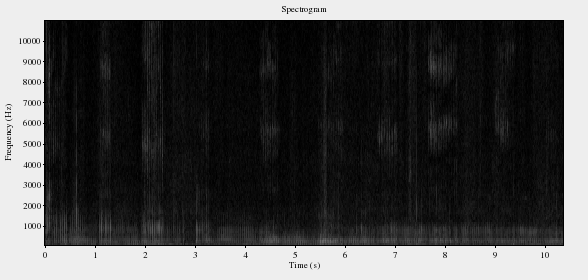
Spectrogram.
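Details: A kitten's continuous purr, a fast buzzing rumble that rises and falls with each breath, with occasional short hissy bursts and light rustling noises over about ten seconds.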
